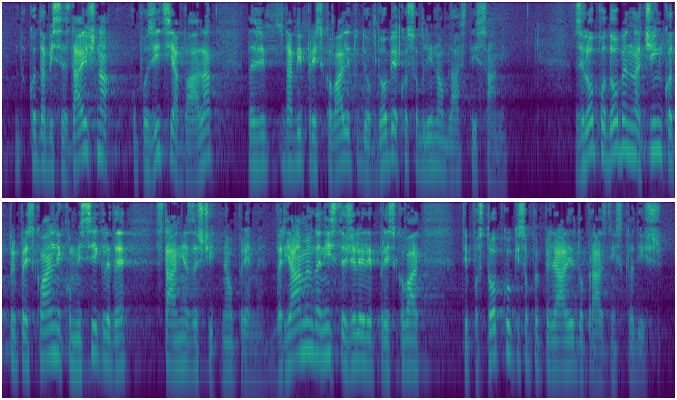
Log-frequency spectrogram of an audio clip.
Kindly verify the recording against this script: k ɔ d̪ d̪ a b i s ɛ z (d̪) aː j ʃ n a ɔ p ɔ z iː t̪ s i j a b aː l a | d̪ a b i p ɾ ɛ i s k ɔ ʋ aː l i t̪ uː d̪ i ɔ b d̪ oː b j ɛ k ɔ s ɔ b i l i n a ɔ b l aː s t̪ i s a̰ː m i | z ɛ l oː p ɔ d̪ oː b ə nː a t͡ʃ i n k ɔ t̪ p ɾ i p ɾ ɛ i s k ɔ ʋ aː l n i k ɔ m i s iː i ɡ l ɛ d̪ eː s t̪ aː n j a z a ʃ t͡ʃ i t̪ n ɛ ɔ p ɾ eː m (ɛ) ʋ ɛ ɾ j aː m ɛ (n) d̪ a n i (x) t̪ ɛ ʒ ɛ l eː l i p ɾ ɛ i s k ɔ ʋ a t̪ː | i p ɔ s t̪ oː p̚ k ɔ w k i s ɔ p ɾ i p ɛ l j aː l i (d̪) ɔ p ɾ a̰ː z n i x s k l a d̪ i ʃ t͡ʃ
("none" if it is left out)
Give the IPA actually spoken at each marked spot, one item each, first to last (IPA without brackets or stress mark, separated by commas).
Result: d̪, ɛ, m, s, d̪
